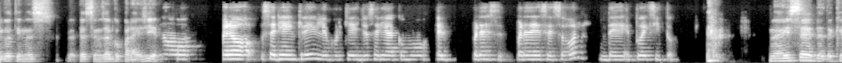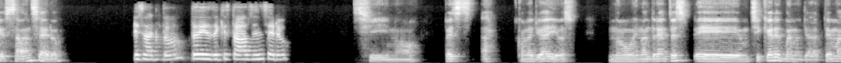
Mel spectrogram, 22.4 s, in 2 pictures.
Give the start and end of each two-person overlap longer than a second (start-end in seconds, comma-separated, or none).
none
